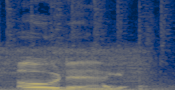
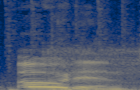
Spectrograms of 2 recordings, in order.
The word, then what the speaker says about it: Odin: Only if you, Odin, Odin. Accent the wrong syllable like that guy did.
